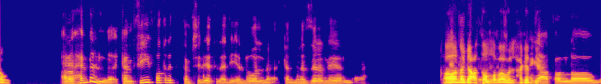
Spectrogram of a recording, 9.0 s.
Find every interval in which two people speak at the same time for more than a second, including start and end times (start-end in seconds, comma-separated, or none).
6.7-8.2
